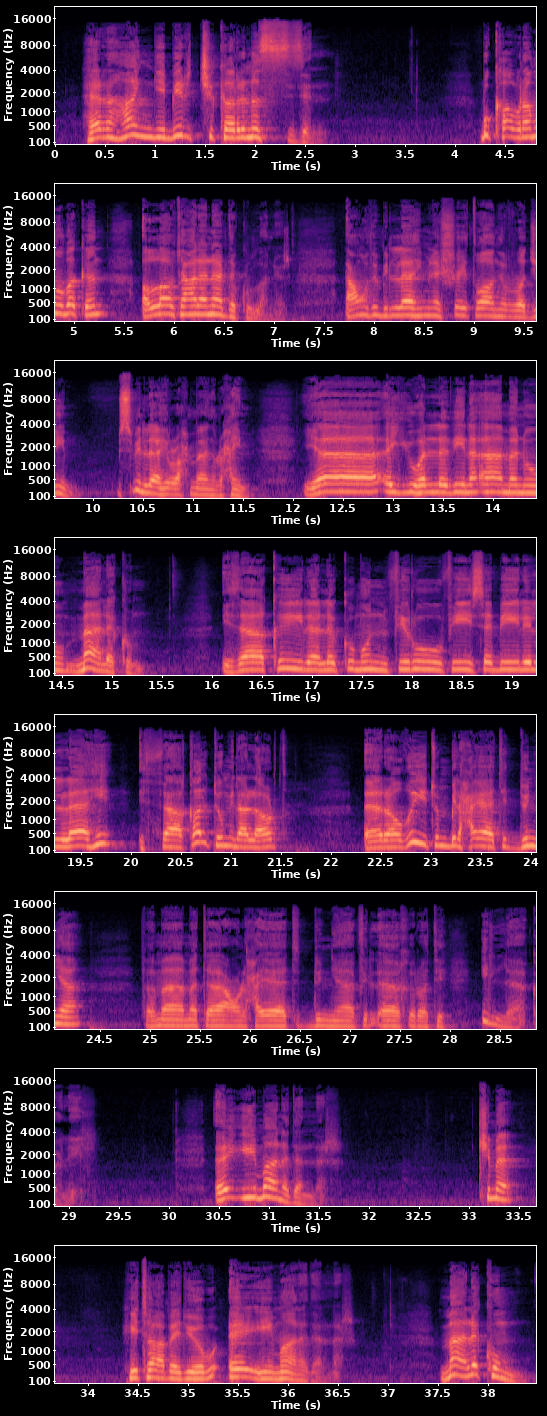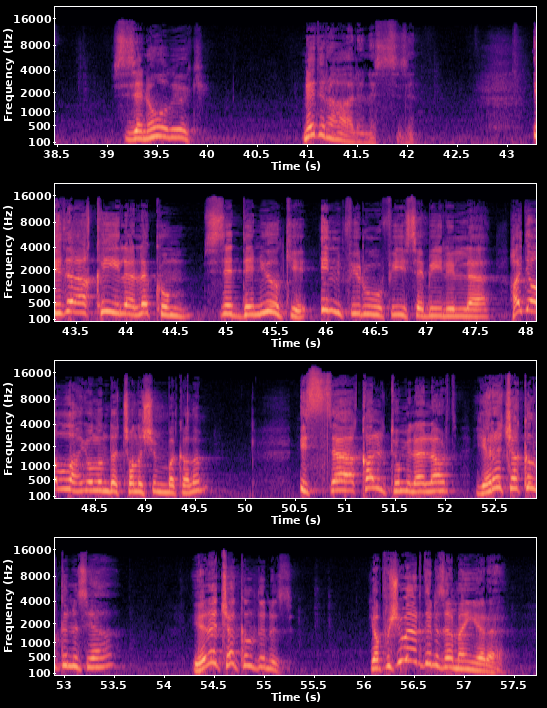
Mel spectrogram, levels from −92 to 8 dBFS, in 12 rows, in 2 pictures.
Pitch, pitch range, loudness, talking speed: 180 Hz, 155-210 Hz, -19 LUFS, 95 wpm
